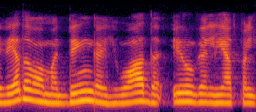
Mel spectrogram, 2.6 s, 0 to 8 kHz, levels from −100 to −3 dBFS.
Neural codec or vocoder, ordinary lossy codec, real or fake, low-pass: vocoder, 22.05 kHz, 80 mel bands, Vocos; AAC, 48 kbps; fake; 7.2 kHz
